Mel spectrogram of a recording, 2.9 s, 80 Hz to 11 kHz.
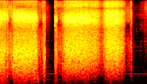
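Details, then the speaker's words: Marantz 2230 receiver just switched on, heard through headphones: loud hissing static bursts cutting in and out with faint hum between; radio tunes fine, only the dirty volume control crackles, needs cleaning. "Actually, so the only thing it sounds like that's wrong with this amplifier is that the volume control is dirty."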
